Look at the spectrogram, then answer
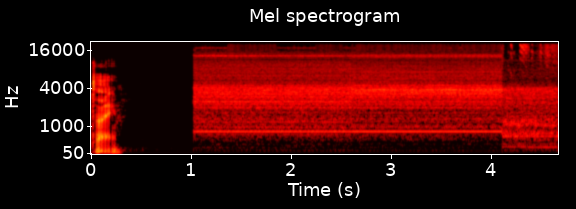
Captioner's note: tool humming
